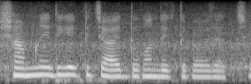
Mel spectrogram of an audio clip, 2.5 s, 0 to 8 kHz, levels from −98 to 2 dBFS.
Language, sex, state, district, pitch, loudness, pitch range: Bengali, female, West Bengal, Jalpaiguri, 195 Hz, -18 LUFS, 180-230 Hz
